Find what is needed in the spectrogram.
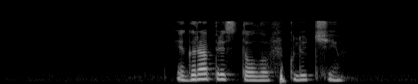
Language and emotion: Russian, neutral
